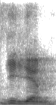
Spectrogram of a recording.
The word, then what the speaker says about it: Guillaume: Yeah, it's Guillaume March, not Julian. Guillaume March. That's it. It's not Julian.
